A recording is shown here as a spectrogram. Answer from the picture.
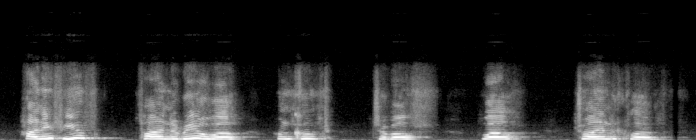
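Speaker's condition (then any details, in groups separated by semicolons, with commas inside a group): Cerebral palsy; wheelchair user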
